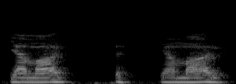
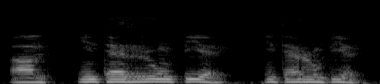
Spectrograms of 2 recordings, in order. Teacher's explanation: So one is just a quick tap. Two is you roll, it's stronger, and you roll and it's longer.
